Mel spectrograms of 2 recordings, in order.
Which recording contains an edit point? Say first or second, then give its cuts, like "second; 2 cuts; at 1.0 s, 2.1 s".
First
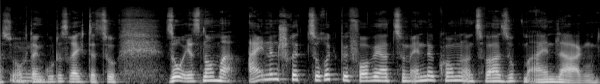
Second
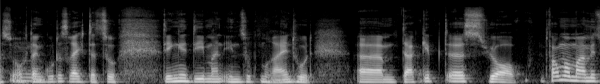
second; 1 cut; at 1.6 s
